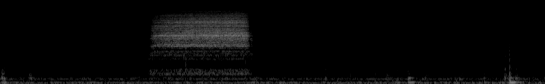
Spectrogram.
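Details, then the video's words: A single long harsh hiss from barn owl nestlings in Israel begging for food from their father, followed by quiet with faint taps. "Barn owl nestling go crazy when Dad brings nestlings for dinner"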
